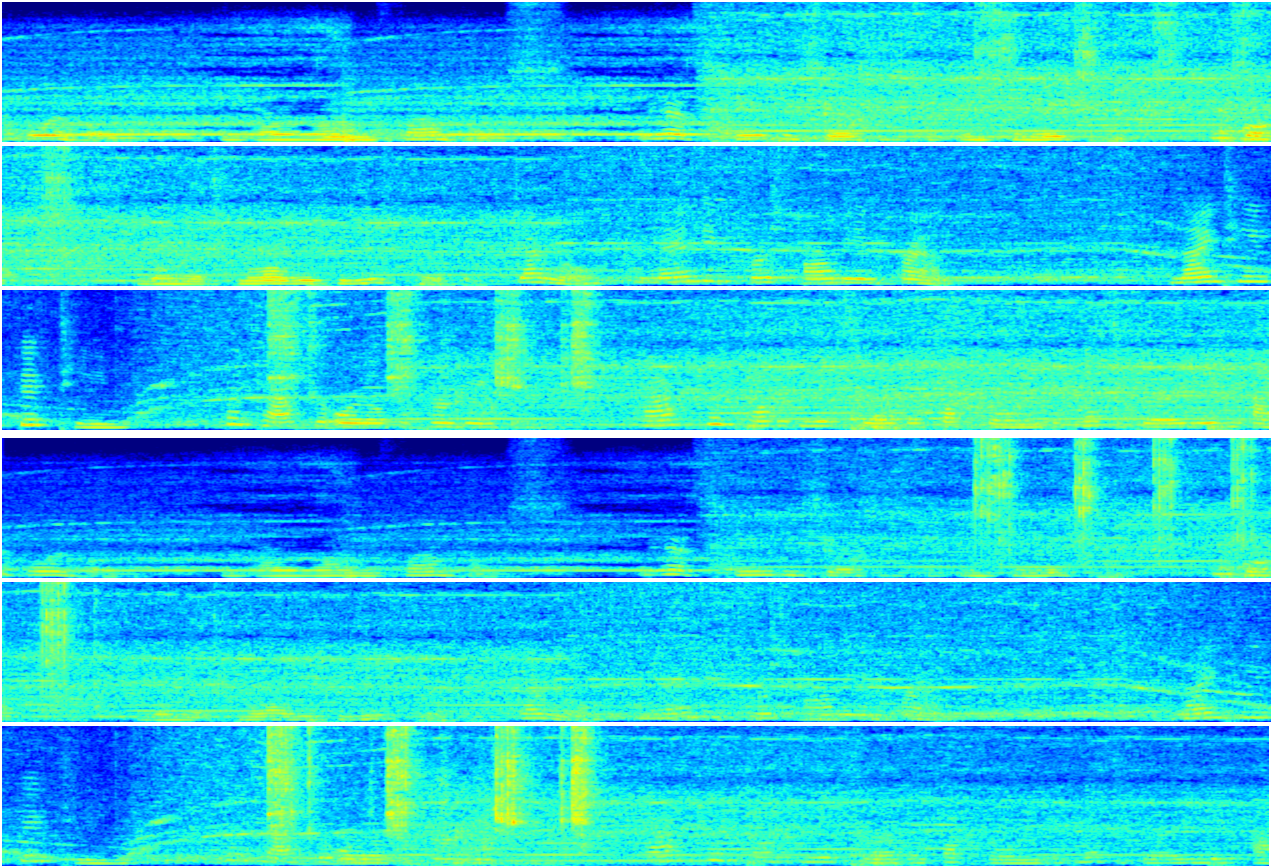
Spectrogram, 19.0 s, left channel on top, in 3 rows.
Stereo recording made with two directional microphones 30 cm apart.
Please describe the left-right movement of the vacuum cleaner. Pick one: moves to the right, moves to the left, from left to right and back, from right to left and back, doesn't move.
from left to right and back.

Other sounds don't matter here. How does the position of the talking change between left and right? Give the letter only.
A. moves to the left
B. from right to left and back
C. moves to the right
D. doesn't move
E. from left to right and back
D.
